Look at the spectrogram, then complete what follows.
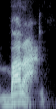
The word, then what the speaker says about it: Varan: They pronounce it Varan.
